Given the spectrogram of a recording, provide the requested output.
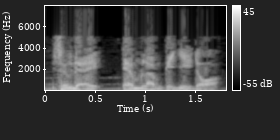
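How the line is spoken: Angry loud shout. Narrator (Vietnamese): Trùng Dương trông thấy nổi giận quát lớn

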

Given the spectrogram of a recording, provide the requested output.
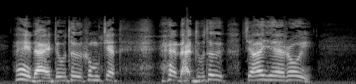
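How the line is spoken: Frantic shouting. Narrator (Vietnamese): Vừa la hét điên cuồng

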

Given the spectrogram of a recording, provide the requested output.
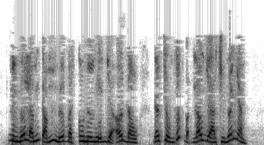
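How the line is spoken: Impatient shout. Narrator (Vietnamese): A Khắc Đan sốt ruột, hét một tiếng

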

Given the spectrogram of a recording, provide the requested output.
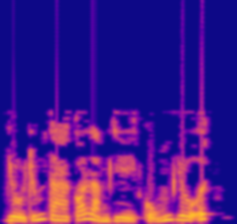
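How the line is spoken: Sighing, resigned. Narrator (Vietnamese): Bá Dương Phụ cũng thở dài, rồi lắc đầu nói

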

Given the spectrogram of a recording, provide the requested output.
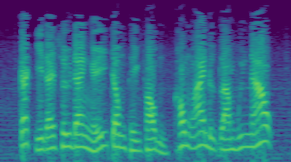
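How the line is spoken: Commanding shout. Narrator (Vietnamese): Di Tiểu Bảo tỏ rõ quay phong một người giữ ải, muôn người khôn địch, quát

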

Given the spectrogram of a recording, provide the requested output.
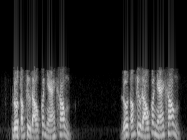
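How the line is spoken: Loud calling. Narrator (Vietnamese): cao giọng gọi

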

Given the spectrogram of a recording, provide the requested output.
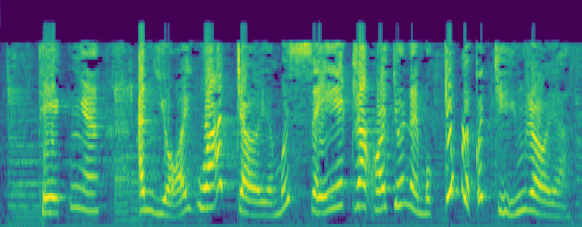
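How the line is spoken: Shrill, sharp interruption. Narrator (Vietnamese): Con Ba lên giọng chanh chua để chặn ngang

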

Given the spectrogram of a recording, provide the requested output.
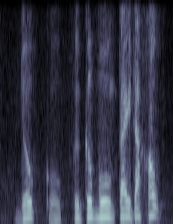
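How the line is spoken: Shouted. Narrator (Vietnamese): Kim Luân Pháp Vương quát lên

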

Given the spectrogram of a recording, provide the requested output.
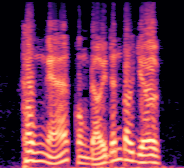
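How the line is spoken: Shout. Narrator (Vietnamese): Tiếng hét

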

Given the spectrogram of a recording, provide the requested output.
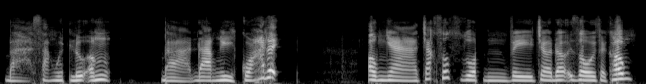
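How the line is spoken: Smiling. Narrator (Vietnamese): Chính ủy tường mỉm cười nói

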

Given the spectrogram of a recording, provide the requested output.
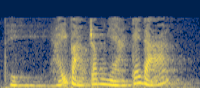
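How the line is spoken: Hesitant, stalling. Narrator (Vietnamese): Trang ấp úng trả lời để kéo dài thời giờ

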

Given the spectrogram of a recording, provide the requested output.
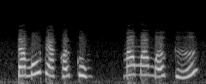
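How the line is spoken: Princess shouting. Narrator (Vietnamese): Công chúa trong kiệu nhảy bật ra quát

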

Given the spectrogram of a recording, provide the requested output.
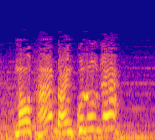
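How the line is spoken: Shouting mid-fight. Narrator (Vietnamese): Du Thản Chi vừa đấu chưởng vừa la lên

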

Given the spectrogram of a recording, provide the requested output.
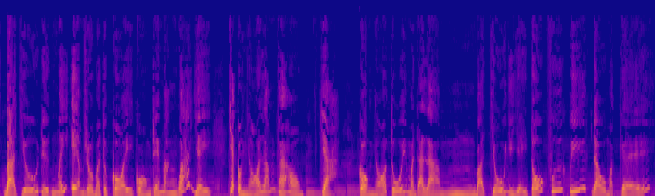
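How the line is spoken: Smiling question. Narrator (Vietnamese): Con ba mỉm cười hỏi thêm

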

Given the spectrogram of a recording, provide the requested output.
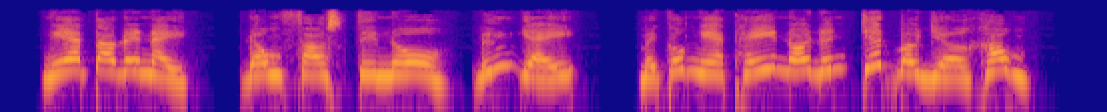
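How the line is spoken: Shout. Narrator (Vietnamese): một người khác hét lên

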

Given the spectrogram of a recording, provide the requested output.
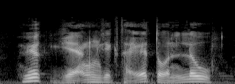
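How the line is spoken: Soft reading aloud. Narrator (Vietnamese): Dương Thu Trì khẽ đọc

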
